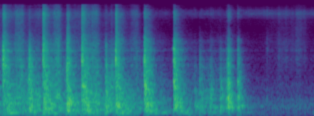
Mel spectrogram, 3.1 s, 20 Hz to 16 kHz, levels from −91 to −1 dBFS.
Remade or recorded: remade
